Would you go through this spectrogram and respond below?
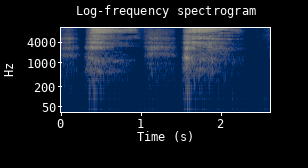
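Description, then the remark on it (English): Heavy, laboured breathing from a person struggling to breathe: four harsh, airy breaths in quick succession, alternating sharp gasping inhales with rough exhales, loud and unaccompanied by speech. “It's so hard to breathe.”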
